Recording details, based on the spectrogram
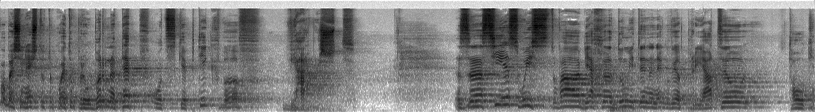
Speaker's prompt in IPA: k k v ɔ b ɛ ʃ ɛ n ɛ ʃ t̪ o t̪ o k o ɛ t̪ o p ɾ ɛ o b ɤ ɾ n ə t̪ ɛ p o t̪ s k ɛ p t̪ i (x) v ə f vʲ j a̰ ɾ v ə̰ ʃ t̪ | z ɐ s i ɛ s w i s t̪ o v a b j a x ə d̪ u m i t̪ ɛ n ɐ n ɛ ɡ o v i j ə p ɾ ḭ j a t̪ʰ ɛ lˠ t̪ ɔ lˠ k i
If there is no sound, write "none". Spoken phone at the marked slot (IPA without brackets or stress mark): k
